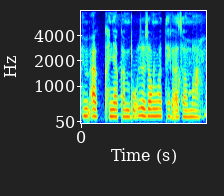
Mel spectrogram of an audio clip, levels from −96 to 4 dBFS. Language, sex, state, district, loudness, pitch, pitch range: Wancho, female, Arunachal Pradesh, Longding, -20 LUFS, 185 Hz, 175-195 Hz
